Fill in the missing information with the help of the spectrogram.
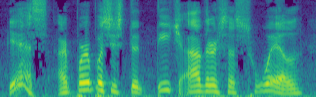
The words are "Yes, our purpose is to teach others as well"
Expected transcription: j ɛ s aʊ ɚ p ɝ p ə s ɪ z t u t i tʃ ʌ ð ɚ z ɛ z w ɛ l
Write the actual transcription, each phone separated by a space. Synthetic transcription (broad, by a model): j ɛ s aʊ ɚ p ɝ p ə s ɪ s t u t i tʃ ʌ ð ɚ s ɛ s w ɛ l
